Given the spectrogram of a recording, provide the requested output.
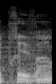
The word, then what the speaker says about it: Previn: De la puissante bande originale composée par André Prévin, ou André Previn selon la prononciation,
